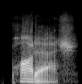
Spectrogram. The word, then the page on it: potash: American English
